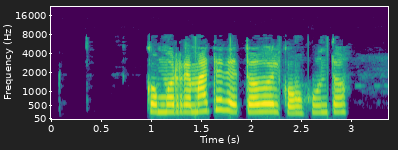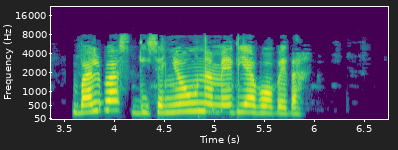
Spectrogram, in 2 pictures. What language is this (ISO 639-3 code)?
spa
